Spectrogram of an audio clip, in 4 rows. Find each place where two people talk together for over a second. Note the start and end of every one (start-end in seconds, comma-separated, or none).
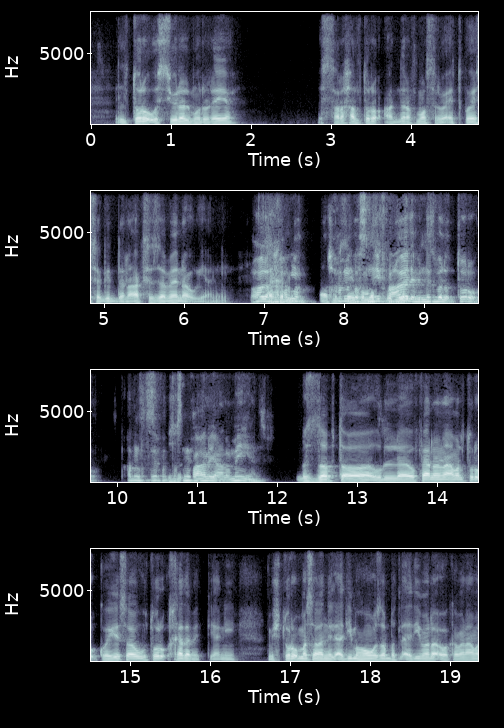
7.0-8.9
